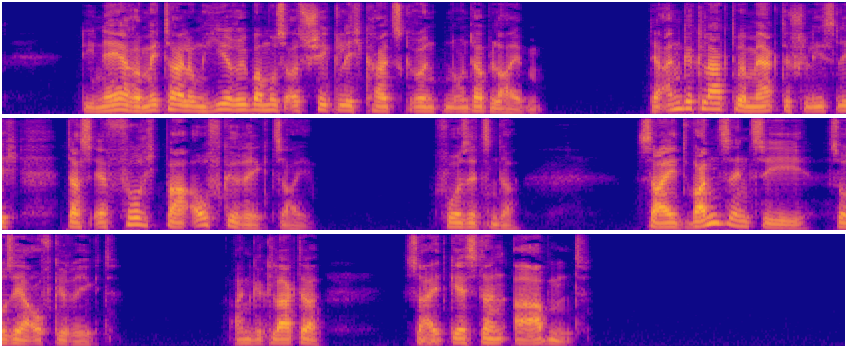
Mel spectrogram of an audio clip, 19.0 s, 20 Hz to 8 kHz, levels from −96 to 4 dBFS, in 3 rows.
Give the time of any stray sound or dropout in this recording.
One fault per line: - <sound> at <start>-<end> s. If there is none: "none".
none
